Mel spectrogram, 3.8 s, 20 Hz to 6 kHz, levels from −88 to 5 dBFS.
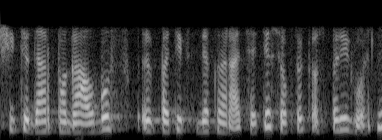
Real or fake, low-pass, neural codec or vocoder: real; 5.4 kHz; none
